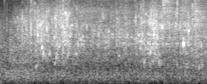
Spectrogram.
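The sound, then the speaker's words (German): Steady splashing of water pouring into one of two pots on a running stove in a canteen kitchen, a continuous gurgling stream lasting a couple of seconds with no voices. “Zwei Pfannen haben wir von uns. Die tun wir jetzt hier mal auf den Kochherd. Der läuft schon. So. Noch Wasser rein.”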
